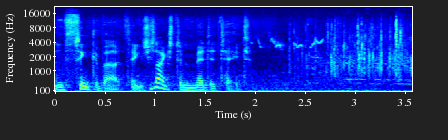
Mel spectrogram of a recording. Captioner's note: birds chirping; audience applauding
